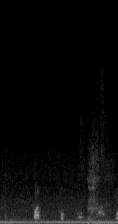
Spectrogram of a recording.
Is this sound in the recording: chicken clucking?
yes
